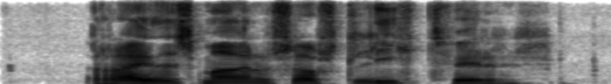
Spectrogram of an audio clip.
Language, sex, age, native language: Icelandic, male, 20-29, Icelandic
